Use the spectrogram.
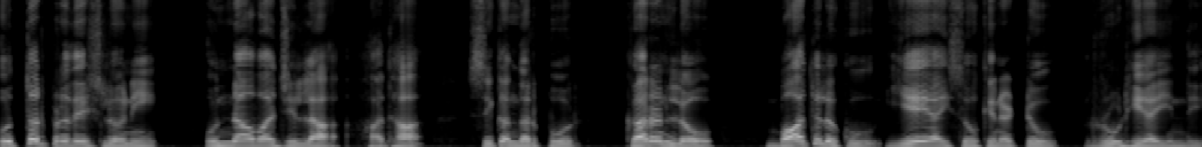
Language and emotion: Telugu, neutral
